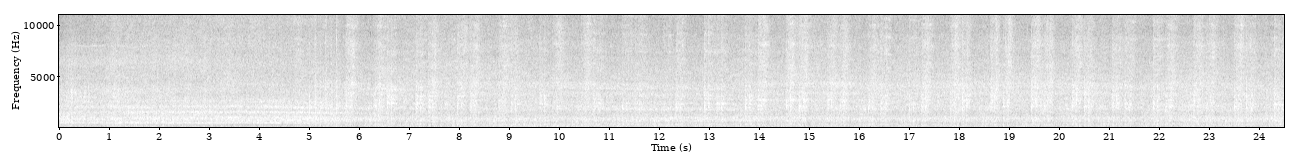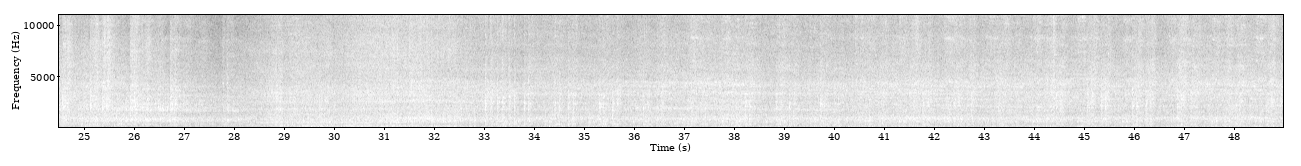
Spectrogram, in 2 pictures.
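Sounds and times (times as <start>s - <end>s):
freight train wheels clattering: 4.2s - 28.0s.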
